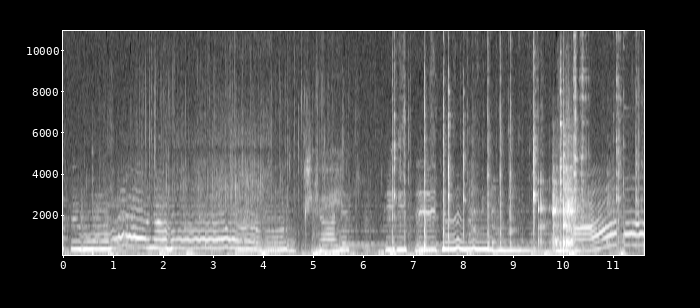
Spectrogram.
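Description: Dishes and pots clink and clatter as they are handled in a home kitchen. Scattered sharp metallic knocks cluster in the second half over a continuous tonal background.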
